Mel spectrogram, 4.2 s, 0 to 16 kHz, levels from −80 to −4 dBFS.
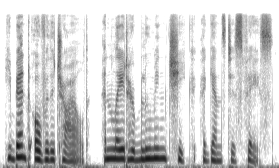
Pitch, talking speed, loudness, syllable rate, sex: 190 Hz, 185 wpm, -20 LUFS, 4.4 syllables/s, female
